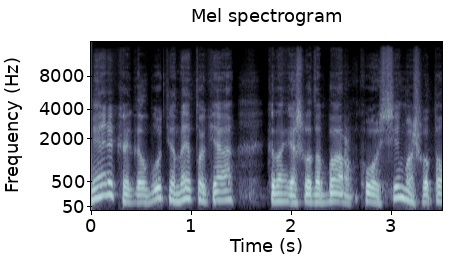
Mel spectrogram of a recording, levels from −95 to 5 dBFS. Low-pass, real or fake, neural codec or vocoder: 14.4 kHz; fake; codec, 44.1 kHz, 2.6 kbps, SNAC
